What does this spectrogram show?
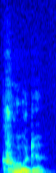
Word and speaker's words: could: Et bien sûr le L qu'on veut prononcer alors que non, pas du tout. Donc, pour le dire correctement, I could, I should, I would. I could, I should, I would. Il n'y a pas de L du tout.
